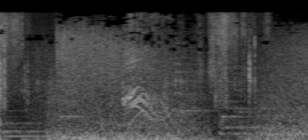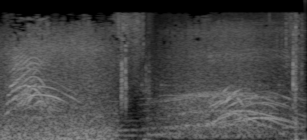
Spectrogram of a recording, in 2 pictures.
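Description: Cartoon disaster sound effects: a loud deep rumbling with crashing, broken by a short gap just past the middle, and a rising-then-falling wail over it three times.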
